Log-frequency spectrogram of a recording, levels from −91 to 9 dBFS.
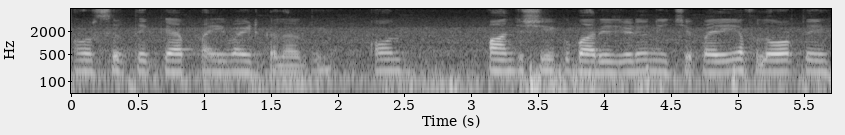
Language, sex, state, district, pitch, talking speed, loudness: Punjabi, female, Punjab, Kapurthala, 175 Hz, 200 wpm, -19 LUFS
